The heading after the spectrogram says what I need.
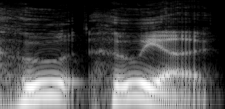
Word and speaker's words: Giulio: Pronounced like Julio.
